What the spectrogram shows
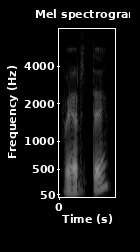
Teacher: the Latin V is consistently the English W sound at beginning of words like the word for green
